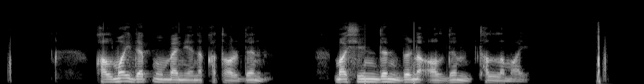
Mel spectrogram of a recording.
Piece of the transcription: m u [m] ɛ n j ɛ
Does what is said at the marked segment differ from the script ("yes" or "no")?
no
